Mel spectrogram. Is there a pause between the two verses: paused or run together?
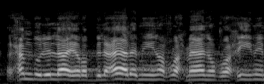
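run together. The verses run together without a pause. The verses are joined without stopping at their ends. The speaker calls it wrong. "وإياك أن تقول ... هذا خلاف السنة"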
